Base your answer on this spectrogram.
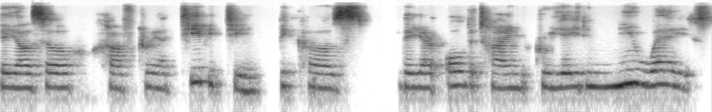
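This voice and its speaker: A woman with a Spanish accent speaks very slowly at a fairly high pitch. Her somewhat breathy voice holds a monotone, flat intonation. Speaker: legal scholar presenter. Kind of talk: online talk presentation. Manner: halting.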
